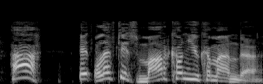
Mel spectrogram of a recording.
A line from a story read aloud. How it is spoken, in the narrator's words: said the Grag cheerfully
